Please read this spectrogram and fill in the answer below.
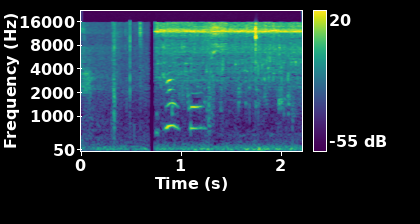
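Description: Water trickling from a push-button pet drinking fountain into its metal bowl, with a few brief faint vocal sounds just before it settles into a steady trickle.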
